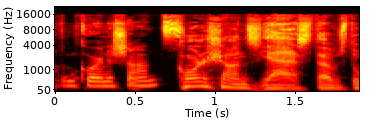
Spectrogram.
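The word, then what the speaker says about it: cornichon: delicious I love cancer gerin I call them cornishon cornishon yes that was the word I was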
